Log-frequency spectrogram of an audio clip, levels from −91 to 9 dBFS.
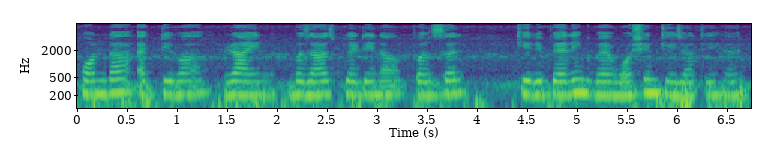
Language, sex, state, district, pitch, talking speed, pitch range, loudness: Hindi, female, Rajasthan, Bikaner, 205 Hz, 115 wpm, 200-210 Hz, -16 LUFS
